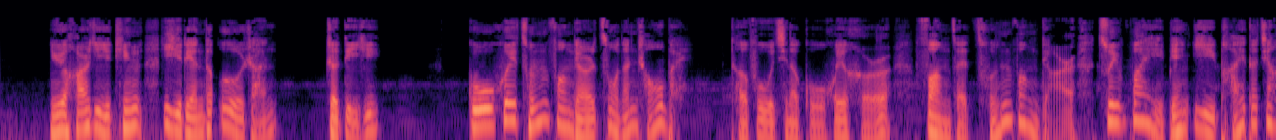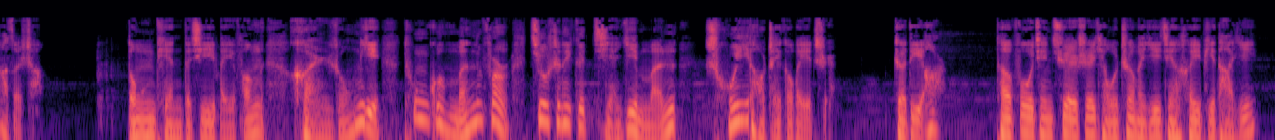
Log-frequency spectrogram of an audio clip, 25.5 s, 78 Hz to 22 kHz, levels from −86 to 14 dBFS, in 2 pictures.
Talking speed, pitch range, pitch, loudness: 200 characters per minute, 85-135 Hz, 100 Hz, -22 LUFS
